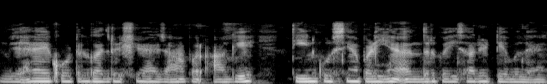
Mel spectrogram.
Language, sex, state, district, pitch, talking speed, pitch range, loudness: Hindi, female, Haryana, Rohtak, 130 Hz, 195 wpm, 120-135 Hz, -17 LUFS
